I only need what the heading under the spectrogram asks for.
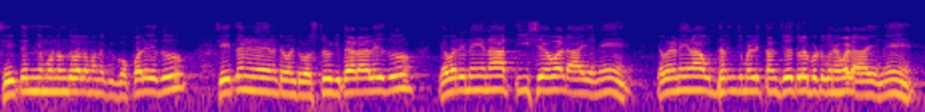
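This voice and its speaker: A man's voice: sits high, fairly even intonation, brisk, dull audio. An older man with a Telugu accent delivering a devotional sermon, explaining by asking and answering his own questions and acting out little everyday scenes. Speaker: religious discourse speaker.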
